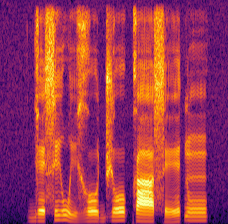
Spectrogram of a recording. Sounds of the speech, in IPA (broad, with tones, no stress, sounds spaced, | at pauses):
ɡ e˧ s i˦ w i˨ ɣ oː˧ d͡ʒ oː˦ k aː˧ s eː˨˦ ɗ ũ˦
